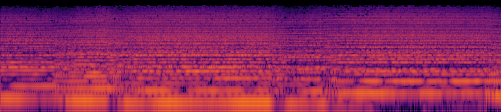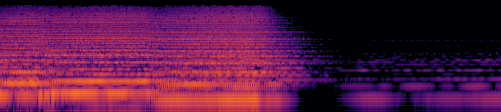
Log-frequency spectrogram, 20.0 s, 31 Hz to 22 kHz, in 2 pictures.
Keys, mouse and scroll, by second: 0.4 ctrl+r, 4.2 click, 5.9 ctrl+r, 9.0 click, 11.6 ctrl+r, 15.7 click.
